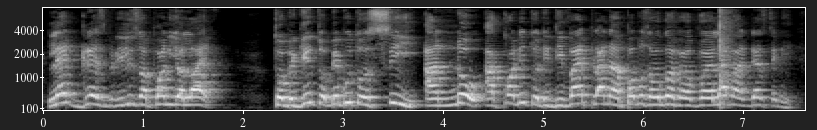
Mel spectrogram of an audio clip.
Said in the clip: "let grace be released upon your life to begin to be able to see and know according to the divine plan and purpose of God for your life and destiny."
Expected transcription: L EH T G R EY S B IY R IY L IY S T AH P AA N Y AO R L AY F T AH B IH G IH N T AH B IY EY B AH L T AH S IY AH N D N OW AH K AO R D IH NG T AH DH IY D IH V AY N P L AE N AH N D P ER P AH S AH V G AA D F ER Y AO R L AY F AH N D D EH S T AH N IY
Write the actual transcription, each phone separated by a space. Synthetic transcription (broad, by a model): L EH T G R EY S B IY R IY L IY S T AH P AA N Y AO L AY F T AH B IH G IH N T AH B IY EY B AH L T AH S IY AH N N OW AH K AO D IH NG T AH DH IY D IH V AY N P L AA N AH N P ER P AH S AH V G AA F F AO Y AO L AY F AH N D D EH S T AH N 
